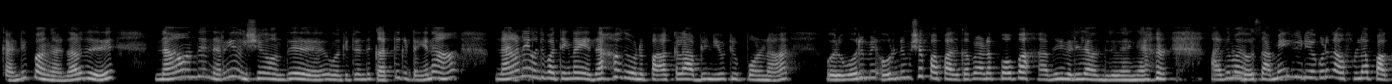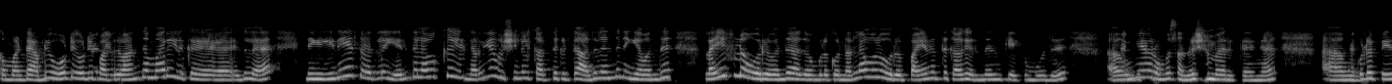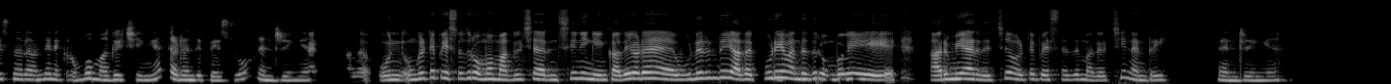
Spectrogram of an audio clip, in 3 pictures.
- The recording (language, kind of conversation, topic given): Tamil, podcast, இணையக் கற்றல் உங்கள் பயணத்தை எப்படி மாற்றியது?
- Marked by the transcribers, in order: in English: "தாங்க் யூ"; chuckle; unintelligible speech; chuckle; unintelligible speech; in English: "லைஃப்ல"; other background noise; snort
